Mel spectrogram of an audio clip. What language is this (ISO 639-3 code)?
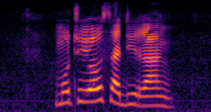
tsn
